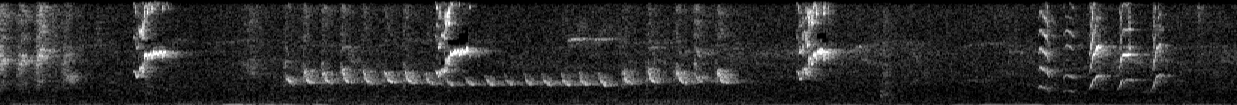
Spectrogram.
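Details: Mimicking song of a black-breasted Oriental magpie-robin that includes lovebird phrases: shrill squeaks bracket a long, steady trill of repeated notes lasting about three seconds, then quick paired chips, with low background hum.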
